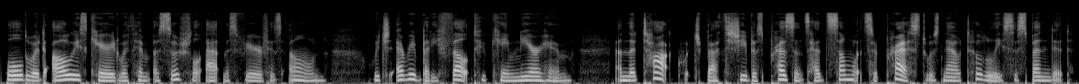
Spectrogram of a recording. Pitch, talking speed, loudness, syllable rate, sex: 190 Hz, 170 wpm, -21 LUFS, 5.7 syllables/s, female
